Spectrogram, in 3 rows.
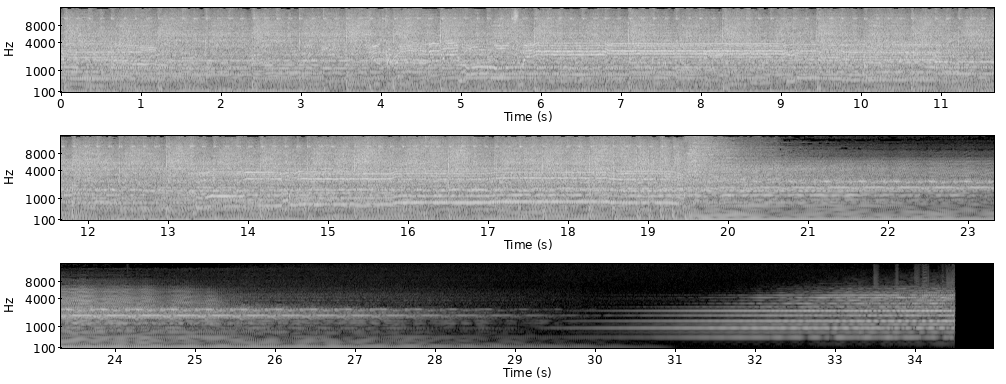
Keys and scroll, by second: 3.6 super+z, 4.6 super+z, 6.1 scroll, 7.8 super+z.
